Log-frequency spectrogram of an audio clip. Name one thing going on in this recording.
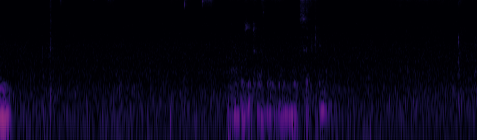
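Laptop keys click softly.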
